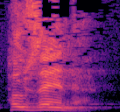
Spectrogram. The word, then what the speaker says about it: Hosanna: We pronounce it Hosanna.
